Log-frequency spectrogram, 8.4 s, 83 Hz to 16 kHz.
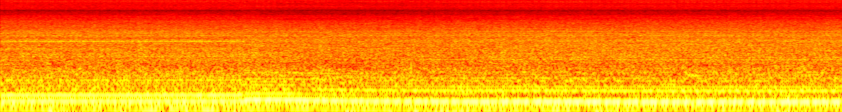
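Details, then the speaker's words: Abandoned 1988 Mazda FC RX-7 rotary after Seafoam treatment to free carbon; steady, fairly even cranking drone with no catch or firing, crank no start from low rotor compression, treatment unsuccessful. "So hopefully this frees that up and I have compression again and this thing will run. But we'll see."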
